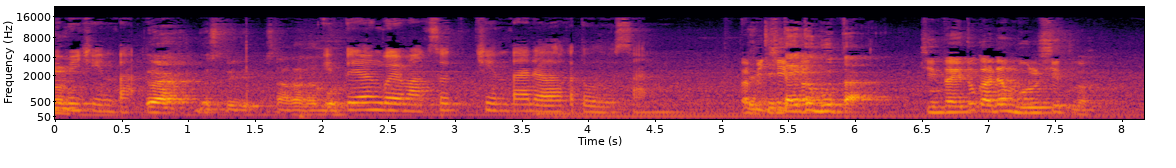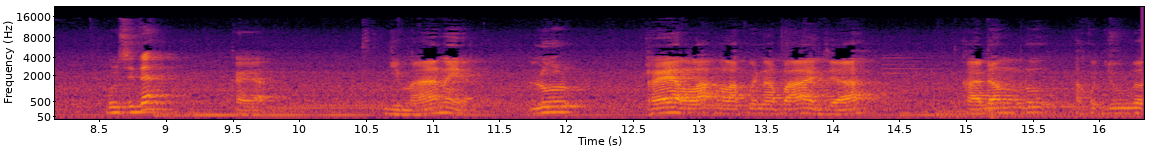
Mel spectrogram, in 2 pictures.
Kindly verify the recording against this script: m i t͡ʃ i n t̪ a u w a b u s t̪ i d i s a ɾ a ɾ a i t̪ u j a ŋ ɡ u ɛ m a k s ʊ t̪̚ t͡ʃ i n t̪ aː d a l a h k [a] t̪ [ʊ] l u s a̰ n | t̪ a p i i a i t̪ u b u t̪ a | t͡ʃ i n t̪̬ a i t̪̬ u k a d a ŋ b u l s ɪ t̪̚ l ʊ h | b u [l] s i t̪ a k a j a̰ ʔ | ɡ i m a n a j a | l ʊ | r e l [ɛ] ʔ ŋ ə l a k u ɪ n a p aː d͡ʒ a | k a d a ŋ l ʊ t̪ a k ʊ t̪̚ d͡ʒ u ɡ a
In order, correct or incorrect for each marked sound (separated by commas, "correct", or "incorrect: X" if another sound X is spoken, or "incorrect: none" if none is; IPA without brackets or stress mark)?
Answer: incorrect: ə, incorrect: u, correct, incorrect: a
